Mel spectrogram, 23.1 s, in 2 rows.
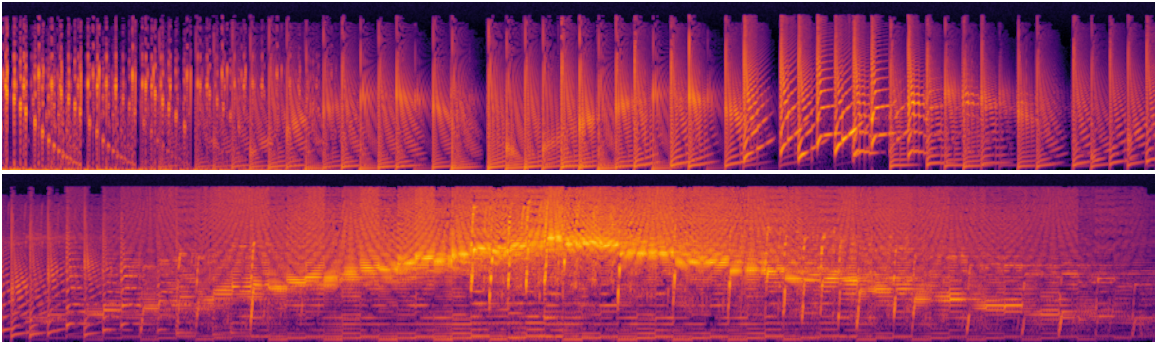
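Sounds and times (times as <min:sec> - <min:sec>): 
synth: 0:00.2 - 0:23.0.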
